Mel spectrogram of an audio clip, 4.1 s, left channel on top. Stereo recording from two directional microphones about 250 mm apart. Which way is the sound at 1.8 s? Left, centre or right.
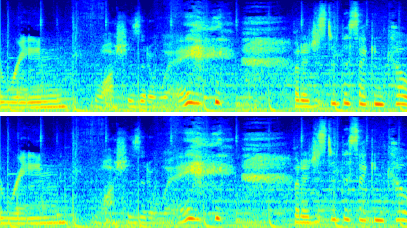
Centre.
